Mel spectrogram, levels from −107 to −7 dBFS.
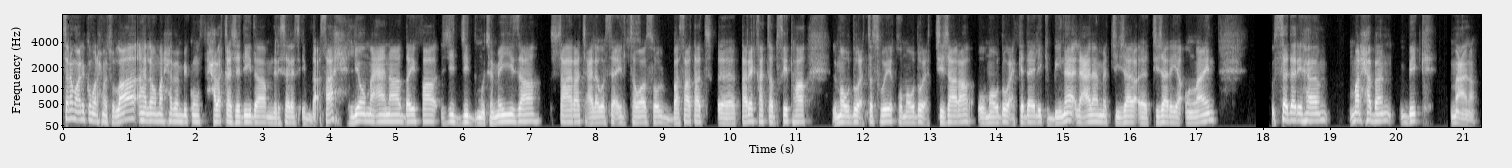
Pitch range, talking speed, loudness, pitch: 110-130 Hz, 120 wpm, -20 LUFS, 120 Hz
